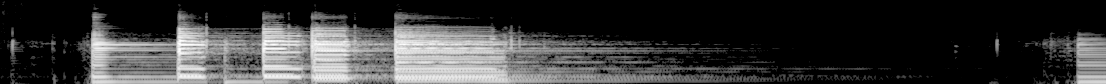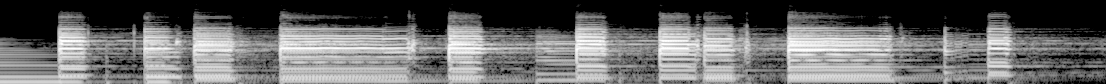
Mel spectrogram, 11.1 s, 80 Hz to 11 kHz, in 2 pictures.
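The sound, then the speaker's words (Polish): Electric guitar through an amplifier in jazz mode with the knobs set at 12, giving a throaty, mid-heavy tone; two phrases of chords and notes separated by a pause of silence. “Zobaczcie, to jest rock. A to jest jazz. Damy gałki na 12. Taki gardłowy dźwięk.”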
